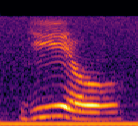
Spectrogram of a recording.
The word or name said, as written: guyot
